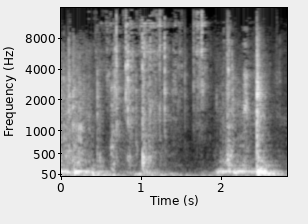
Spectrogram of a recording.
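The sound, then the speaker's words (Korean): Car keys jangle and clink in irregular bursts as they are rummaged out of a drawer in the living room. Bright metallic chimes ring over a low steady hum, with no talking. “어, 차키? 어, 거실 에 서랍에요.”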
